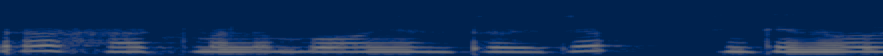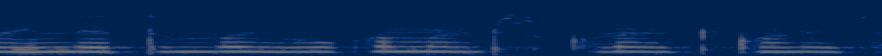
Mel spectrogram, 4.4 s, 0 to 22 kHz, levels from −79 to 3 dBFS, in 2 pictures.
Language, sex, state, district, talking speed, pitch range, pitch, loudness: Kannada, female, Karnataka, Dakshina Kannada, 175 wpm, 315-330 Hz, 320 Hz, -44 LUFS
